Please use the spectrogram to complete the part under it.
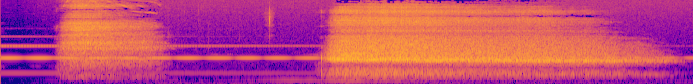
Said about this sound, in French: Fermez les yeux, prenez quelques grandes respirations profondes.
